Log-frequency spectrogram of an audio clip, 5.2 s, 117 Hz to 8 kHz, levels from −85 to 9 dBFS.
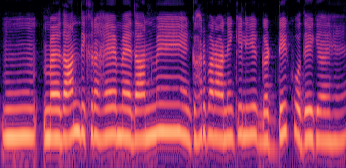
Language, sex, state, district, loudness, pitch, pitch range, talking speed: Hindi, female, Uttar Pradesh, Jalaun, -13 LUFS, 255 Hz, 250-270 Hz, 175 wpm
